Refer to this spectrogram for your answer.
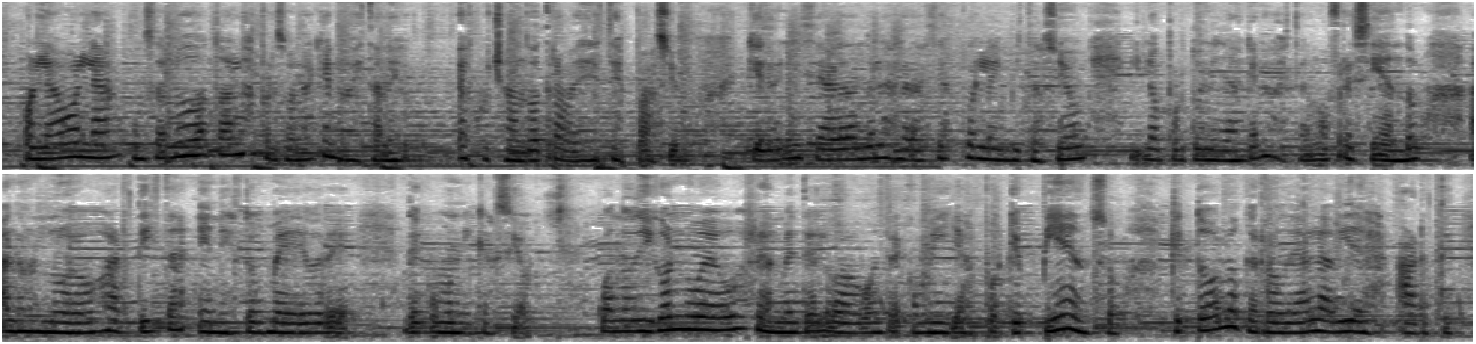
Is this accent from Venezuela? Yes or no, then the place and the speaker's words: yes; Venezuela; moved away; en mi país natal, a pesar de que hoy en día no vivo en él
